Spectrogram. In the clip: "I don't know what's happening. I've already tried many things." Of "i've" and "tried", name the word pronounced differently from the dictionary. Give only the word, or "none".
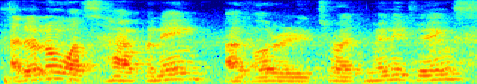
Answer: none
